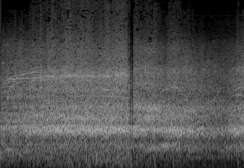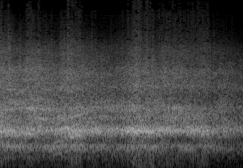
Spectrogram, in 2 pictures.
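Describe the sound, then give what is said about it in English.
A huge crowd of tens of thousands cheers and roars together in Omonia Square, Greece, at a campaign rally for the first free elections where Theodorakis speaks, a dense, loud wall of shouting voices that swells and holds steady for several seconds with one sharp click partway through. “And the way they cheer when he tells them, they have the tanks, but we have the music and the ideals.”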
